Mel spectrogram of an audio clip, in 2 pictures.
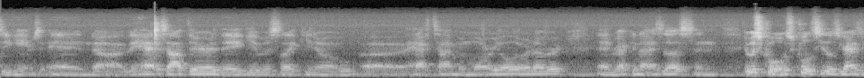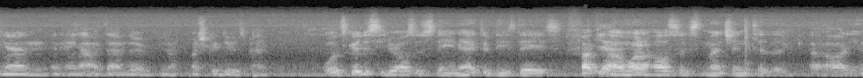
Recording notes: We apologize for the audio quality of this episode as we had some techincal difficulties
